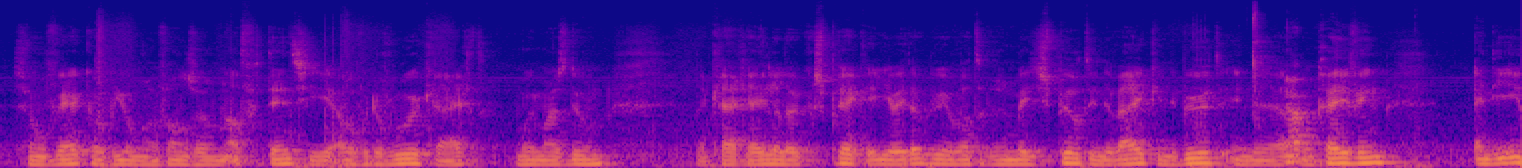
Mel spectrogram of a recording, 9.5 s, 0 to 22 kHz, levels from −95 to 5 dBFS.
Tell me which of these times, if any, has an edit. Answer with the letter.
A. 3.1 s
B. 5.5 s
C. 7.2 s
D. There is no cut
D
